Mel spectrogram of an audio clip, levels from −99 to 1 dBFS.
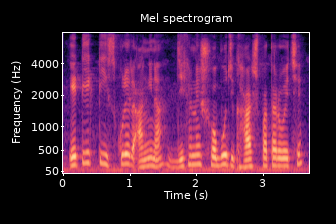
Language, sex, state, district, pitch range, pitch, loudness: Bengali, male, West Bengal, Alipurduar, 160-200 Hz, 175 Hz, -19 LUFS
